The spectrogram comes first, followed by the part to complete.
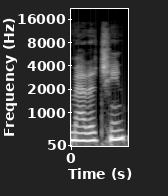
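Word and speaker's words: Mattachine: this week Brad dunie the host of the matachin podcast a show that recounts the stories about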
